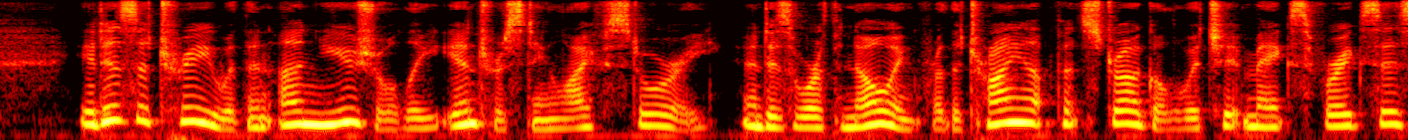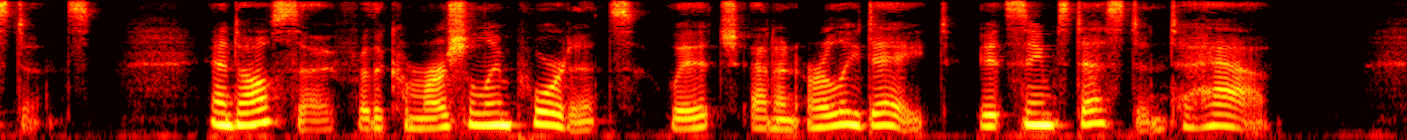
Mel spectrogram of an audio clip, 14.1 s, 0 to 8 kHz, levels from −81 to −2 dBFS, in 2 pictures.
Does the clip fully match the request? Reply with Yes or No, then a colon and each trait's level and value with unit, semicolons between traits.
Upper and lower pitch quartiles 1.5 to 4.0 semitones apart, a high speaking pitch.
No: average, 5.2 semitones; high, 205 Hz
